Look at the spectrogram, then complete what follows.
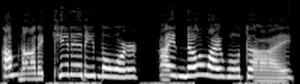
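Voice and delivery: hammed-up doomed kid; mock-tragic child insisting he'll die; dramatic child.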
